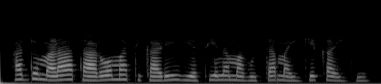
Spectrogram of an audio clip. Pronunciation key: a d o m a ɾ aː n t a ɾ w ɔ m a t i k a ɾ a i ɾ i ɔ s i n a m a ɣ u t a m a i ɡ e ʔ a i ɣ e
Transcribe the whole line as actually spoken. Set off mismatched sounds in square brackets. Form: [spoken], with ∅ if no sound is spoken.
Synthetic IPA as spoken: a d o m a ɾ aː [∅] t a ɾ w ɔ m a t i k a ɾ [e] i ɾ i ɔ s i n a m a ɣ u t a m a i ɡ e [k] a i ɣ e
